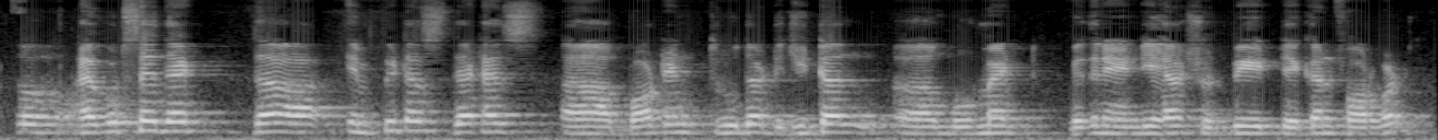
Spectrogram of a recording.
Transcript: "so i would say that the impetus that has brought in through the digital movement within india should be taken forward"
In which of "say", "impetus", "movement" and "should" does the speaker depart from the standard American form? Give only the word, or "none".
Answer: none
